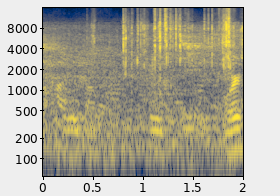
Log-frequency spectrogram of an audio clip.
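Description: Foil wrapper of a Panini Mosaic trading-card pack crinkling in the hands as it is opened, a run of quick crackles starting about a second in.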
